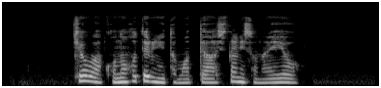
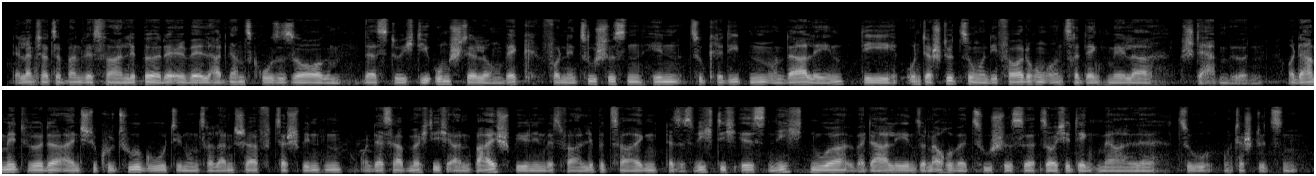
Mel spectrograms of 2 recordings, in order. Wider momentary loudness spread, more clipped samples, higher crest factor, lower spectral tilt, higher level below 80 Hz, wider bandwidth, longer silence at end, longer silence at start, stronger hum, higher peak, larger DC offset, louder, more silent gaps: about the same, 7 LU vs 7 LU; neither; about the same, 18 dB vs 18 dB; about the same, -5 dB/octave vs -4 dB/octave; about the same, -70 dBFS vs -68 dBFS; first, 11.5 kHz vs 10 kHz; first, 0.8 s vs 0.2 s; first, 0.7 s vs 0.15 s; neither; first, -6 dBFS vs -10 dBFS; neither; first, -24 LUFS vs -28 LUFS; neither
